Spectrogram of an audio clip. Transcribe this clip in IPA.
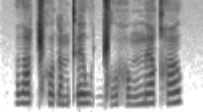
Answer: ðˤ e ǁʰ ɔ ɗ ɑ m kʼ ɛ w ɔ̤ ɡ͡ǁ ɔ h ɔ ŋ͡m ɛ qʰ o

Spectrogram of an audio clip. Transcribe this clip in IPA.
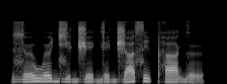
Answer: z ɵ w ɵ d͡ʑ ɨ d͡ʒ e ɡ e d͡ʒ a s i pʰ a ɡ ɵ

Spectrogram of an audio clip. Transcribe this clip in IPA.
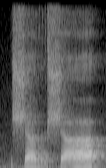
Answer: ʃ a r ʃ a

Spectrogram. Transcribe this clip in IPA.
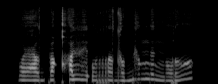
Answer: u ʕ ɯ d pʲ u qʰ ə vʲ e ʔ u r ʌ d ɵ bʲ ɯ o̯ ŋ e ŋ ɤ o̯ ɾ ɯ

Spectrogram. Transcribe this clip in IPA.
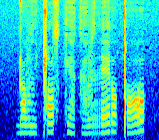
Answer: ɖ ɒ v lʲ ə̤ ǁ o sˤ kʲ a̤ k a̤ v r ɛ ɾ ɔ ǃ ɔ

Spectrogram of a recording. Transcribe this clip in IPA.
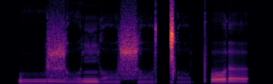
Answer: ṳ˦ ɮ o̤˦ ɲ ɔ̤˦ ɬ ɔ̤˦ ǀ ɔ̤˧ pʼ o˧ ɾ ə˨

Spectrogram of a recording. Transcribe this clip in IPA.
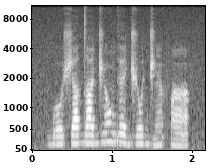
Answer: ɡ͡b o˨ ʃ a˨˦ d a˧ d͡ʒ ɔ̃˦ ɡ ɛ˦˨ d͡ʒ o˧ d͡ʒ ɛ̃˨ f ã˨

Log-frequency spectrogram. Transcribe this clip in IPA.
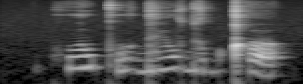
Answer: kʷʰ ɛ w kʷʼ ʌ ɡ y w d u b ǃʰ ʌ

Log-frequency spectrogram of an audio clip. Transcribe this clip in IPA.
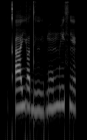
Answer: kʼ a j ʌ d e̤ lʲ e̤ ɓ ũ m i sʲ ɛ̃

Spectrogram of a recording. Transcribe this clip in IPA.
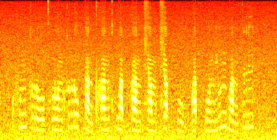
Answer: f ɯ˥˩ ŋ k r oː˧ kʰ l o˧ n k r oː˥˩ p̚ j a˩˦ n pʰ a˦˥ n kʰ w a˦˥ t̚ k a˧ n t͡ɕ a˨˩ m t͡ɕ a˥˩ k̚ p uː˨˩ p̚ b a˥˩ t̚ p o˦˥ n j ɯ˥˩ ŋ b a˨˩ n k r i˥˩ t̚

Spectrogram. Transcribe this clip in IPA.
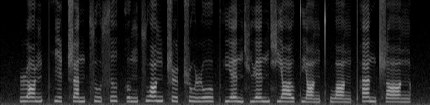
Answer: ɻ ɑ˨˦ ŋ pʰ i˨˩ ʈ͡ʂ a˨˦ n t͡s u˨˩ s ɹ̩˥˨ k ɤ˨˦ ŋ t͡s w ɑ˦ ŋ ʈ͡ʂ ɻ̩˨˦ ʈ͡ʂ u˥˨ ɻ o˥˨ ʊ̯ pʰ j ɛ˥˨ n ɕ ɥ ɛ˦ n ɕ j ɑ˦ ʊ̯ t̪ j ɑ˨˦ ŋ t̪ʰ w ɑ˨˩ ŋ pʰ a˥˨ n ʈ͡ʂ ɑ˨˩ ŋ

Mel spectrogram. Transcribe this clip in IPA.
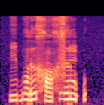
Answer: i˨ b o˦˨ ɾ ɯ˦ x ɒ˨ x z ɯ˦ ɾ ũ˦ ʔ

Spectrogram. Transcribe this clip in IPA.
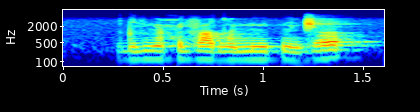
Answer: dˤ ə vʲ ə̃ː ħ ə vʲ ɑ dˤ ɑ̃ mʲ ə̃ ɪ̯ pʲ ɑ̃ d͡ʒ ʌ

